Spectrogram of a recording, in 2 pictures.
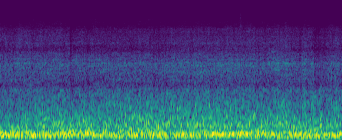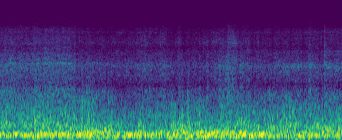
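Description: A steam locomotive chuffs steadily.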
